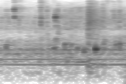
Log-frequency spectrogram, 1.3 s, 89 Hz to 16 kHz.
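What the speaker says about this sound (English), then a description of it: "Water should flow out of there nice and even." Water trickles and drips from a cleaned Cuisinart SS-5 single-serve K-Cup coffee maker, a brief, fairly close, steady light flow with small splashy drops.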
